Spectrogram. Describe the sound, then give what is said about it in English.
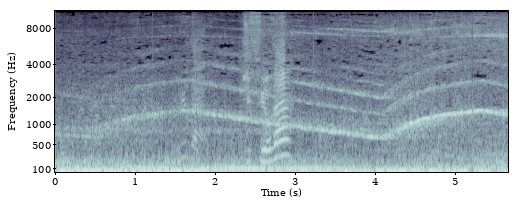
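A siren wails continuously, its pitch sweeping slowly down and then back up, holding steady and fairly loud throughout while a voice briefly speaks over it midway. “Okay, that sounded like a siren, right?”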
